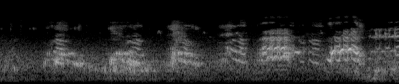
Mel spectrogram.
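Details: Yellow-headed parrot calling in the wild: six rough, grating squawks in close succession, the later ones louder and more strident, over a soft natural hiss.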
